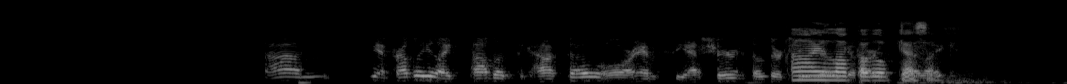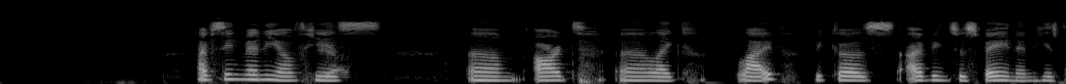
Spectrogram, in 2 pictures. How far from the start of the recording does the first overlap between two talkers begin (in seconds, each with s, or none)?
7.9 s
